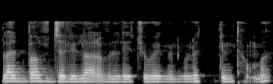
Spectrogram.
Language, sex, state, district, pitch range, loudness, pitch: Wancho, male, Arunachal Pradesh, Longding, 130-140 Hz, -17 LUFS, 135 Hz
